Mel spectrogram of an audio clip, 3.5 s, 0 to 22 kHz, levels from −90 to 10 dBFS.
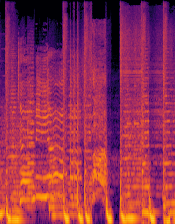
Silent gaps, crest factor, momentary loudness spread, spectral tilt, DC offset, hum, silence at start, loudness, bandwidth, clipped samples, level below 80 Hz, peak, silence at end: none; 10 dB; 1 LU; -4.5 dB/octave; under 0.1%; none; 0 s; -12 LUFS; over 20 kHz; under 0.1%; -16 dBFS; -2 dBFS; 0 s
